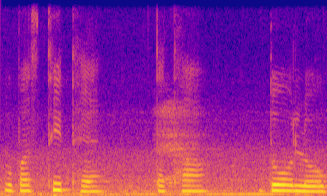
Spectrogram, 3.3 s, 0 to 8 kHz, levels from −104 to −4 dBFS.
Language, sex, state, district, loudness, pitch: Hindi, female, Chhattisgarh, Raipur, -17 LUFS, 205 Hz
